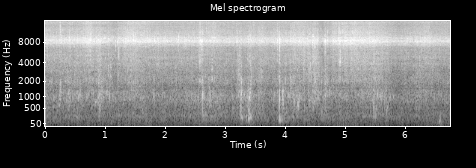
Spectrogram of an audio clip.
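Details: A constant broadband hiss fills the background, topped by a thin high-pitched whine, with brief knocks and splashes breaking through now and then. No animal calls stand out.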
